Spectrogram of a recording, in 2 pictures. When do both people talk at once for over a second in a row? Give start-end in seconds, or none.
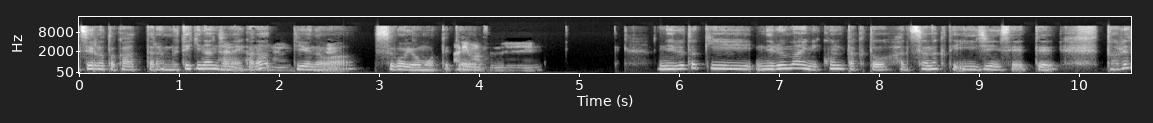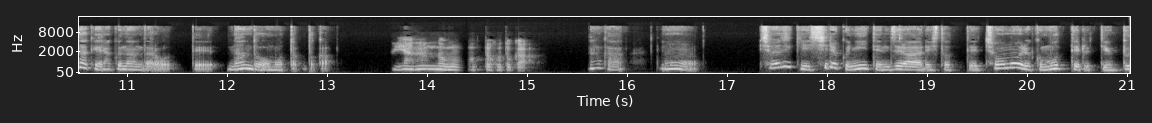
1.2-2.7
